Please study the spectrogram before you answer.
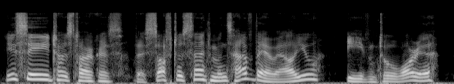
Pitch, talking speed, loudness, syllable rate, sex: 175 Hz, 185 wpm, -17 LUFS, 5.3 syllables/s, male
